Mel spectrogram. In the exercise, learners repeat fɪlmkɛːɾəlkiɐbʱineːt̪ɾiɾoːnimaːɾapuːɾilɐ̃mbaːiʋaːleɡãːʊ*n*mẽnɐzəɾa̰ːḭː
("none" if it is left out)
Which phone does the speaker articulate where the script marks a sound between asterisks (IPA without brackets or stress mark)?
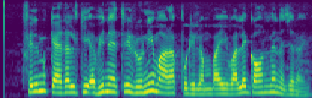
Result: n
